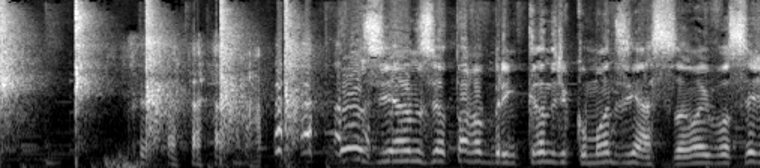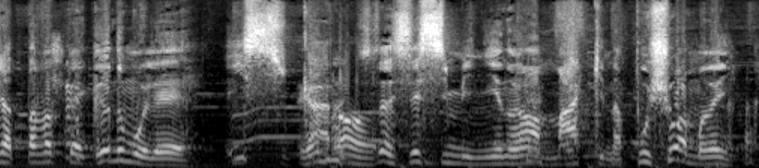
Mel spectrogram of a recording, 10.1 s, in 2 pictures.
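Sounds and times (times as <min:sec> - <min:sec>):
hand claps: 0:00.0 - 0:02.2
laughter: 0:00.7 - 0:02.7, 0:09.6 - 0:10.1
speech: 0:00.9 - 0:01.6, 0:02.3 - 0:10.1.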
